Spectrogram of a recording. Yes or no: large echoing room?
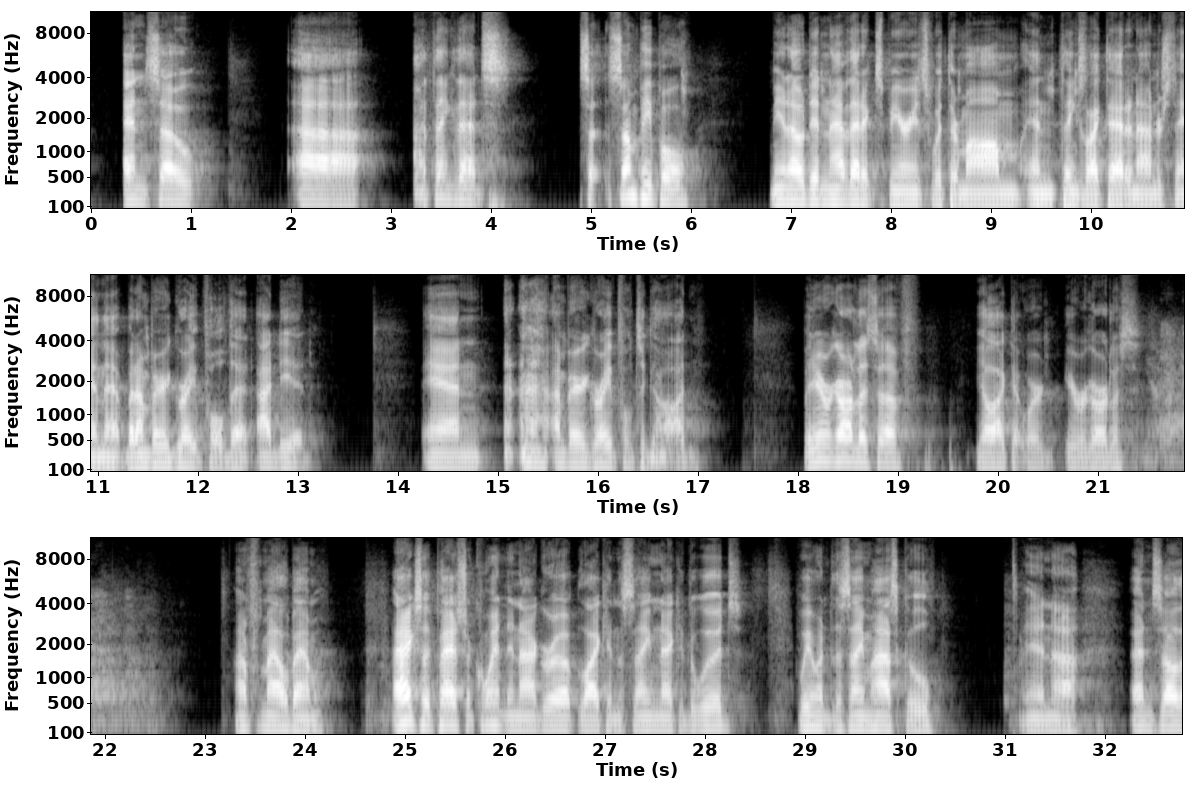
yes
